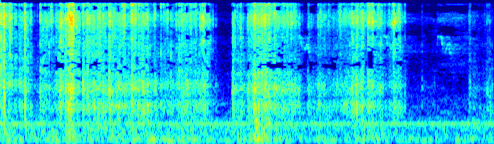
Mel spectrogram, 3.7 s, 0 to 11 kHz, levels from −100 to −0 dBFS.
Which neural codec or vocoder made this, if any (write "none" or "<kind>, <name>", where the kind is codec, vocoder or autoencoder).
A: none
